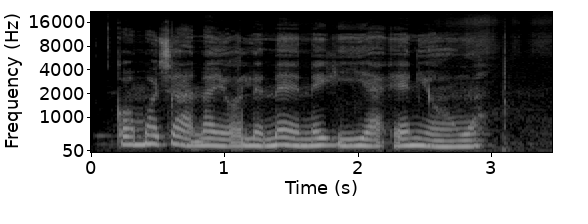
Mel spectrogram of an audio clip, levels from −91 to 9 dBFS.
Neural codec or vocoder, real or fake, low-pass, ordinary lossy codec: none; real; none; none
